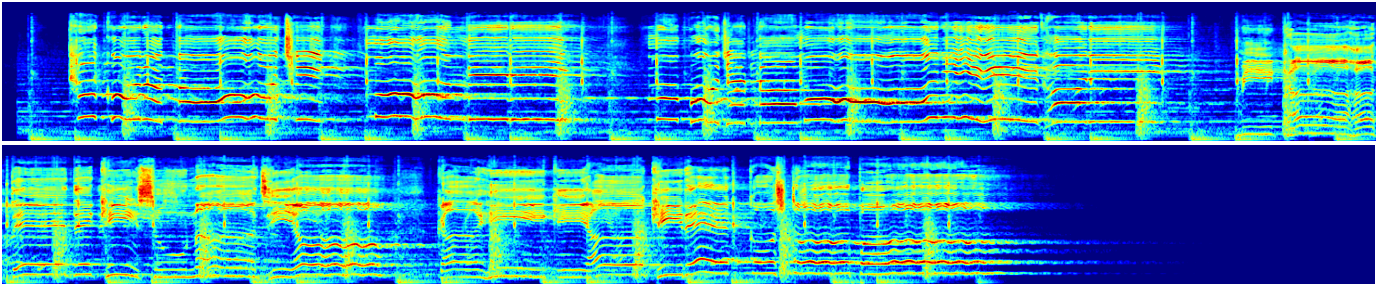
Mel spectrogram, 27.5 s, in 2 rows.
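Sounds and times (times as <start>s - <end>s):
sad version of an Odia song: 0.0s - 25.8s.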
